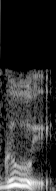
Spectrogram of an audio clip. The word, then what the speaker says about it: GUI: edubuntu windows is a graphical user interface gui pronounced as gui between a computer and its user it has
